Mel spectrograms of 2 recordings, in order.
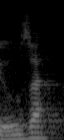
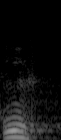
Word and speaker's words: y: Sempre se usa quera, tá bom? Aí nós temos água. Água em Guarani se pronuncia U, letra Y.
